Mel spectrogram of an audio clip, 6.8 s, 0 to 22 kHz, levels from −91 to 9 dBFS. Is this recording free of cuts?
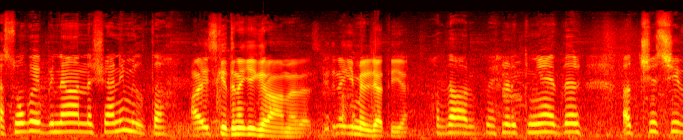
no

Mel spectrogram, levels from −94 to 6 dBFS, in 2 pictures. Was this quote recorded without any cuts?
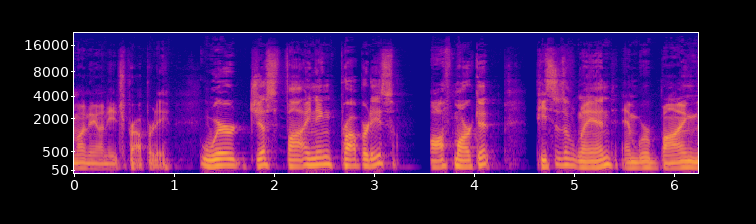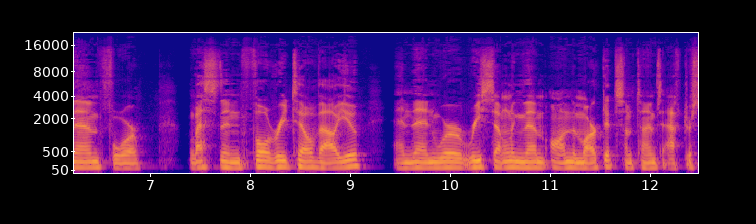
no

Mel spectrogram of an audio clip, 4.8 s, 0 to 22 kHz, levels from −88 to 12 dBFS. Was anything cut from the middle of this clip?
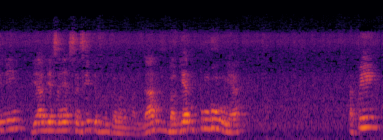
no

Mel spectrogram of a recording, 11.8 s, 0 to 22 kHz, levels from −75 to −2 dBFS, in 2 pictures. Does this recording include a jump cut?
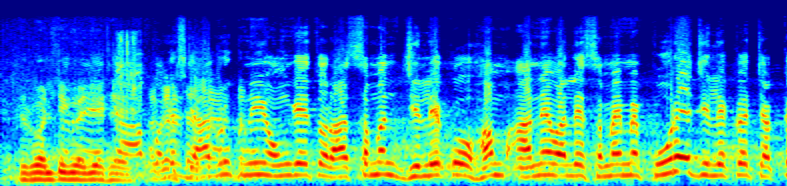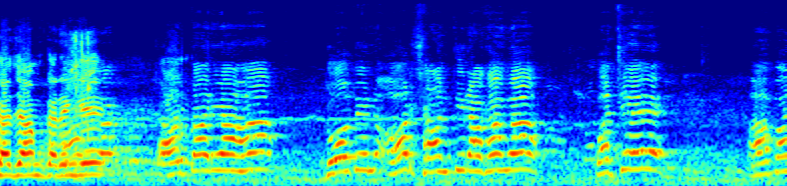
yes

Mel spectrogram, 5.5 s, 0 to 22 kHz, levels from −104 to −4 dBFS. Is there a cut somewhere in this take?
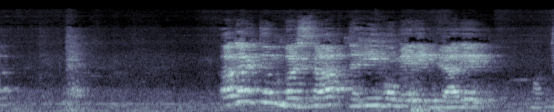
yes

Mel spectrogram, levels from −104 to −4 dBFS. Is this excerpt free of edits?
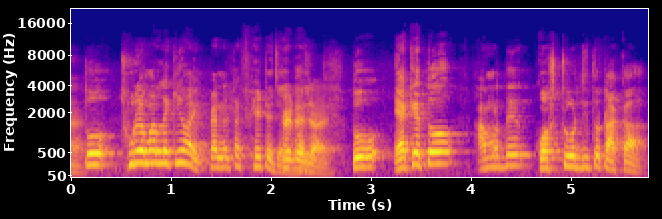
yes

